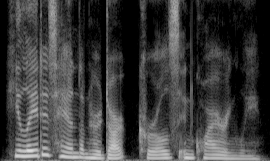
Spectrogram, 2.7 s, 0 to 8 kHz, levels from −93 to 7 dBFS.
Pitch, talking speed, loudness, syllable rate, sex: 190 Hz, 200 wpm, -19 LUFS, 4.7 syllables/s, female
